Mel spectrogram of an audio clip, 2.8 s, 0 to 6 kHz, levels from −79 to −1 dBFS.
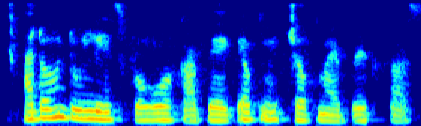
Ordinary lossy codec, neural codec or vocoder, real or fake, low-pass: none; vocoder, 44.1 kHz, 128 mel bands, Pupu-Vocoder; fake; 5.4 kHz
